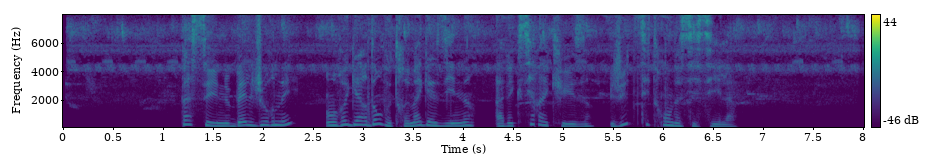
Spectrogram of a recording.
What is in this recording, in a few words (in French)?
Billboard; Siracuse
